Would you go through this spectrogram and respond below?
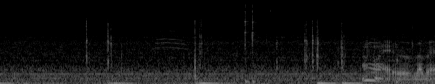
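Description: Minecraft cats meowing in short high calls, mixed with sparse clicky keyboard taps and a low steady hum, fairly faint throughout.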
